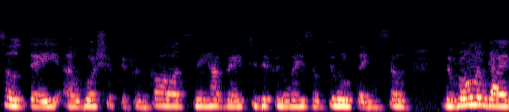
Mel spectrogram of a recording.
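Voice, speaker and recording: Her voice is fairly high and somewhat breathy as this woman talks at a fairly quick pace. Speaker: film director. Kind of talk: radio interview. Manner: stuttering when excited.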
